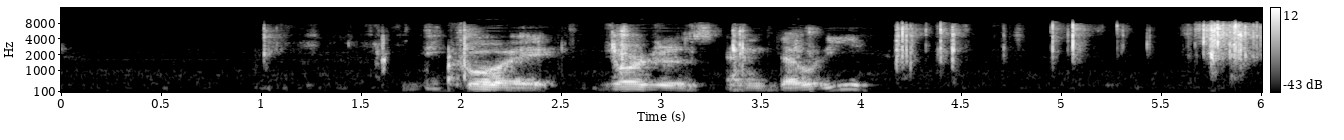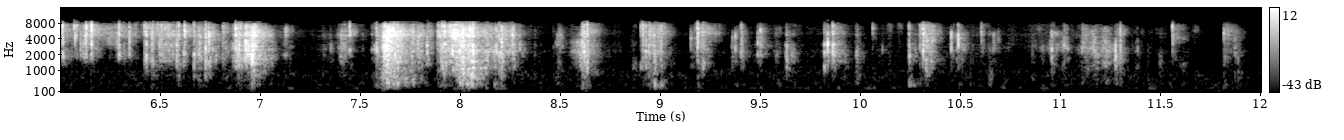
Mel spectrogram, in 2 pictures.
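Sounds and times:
wrapper crinkling and tearing: 0:04.1 - 0:12.0.

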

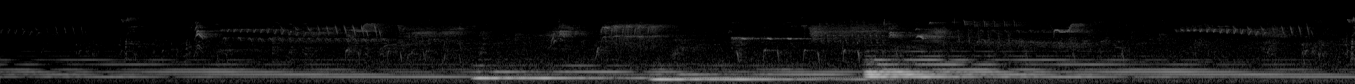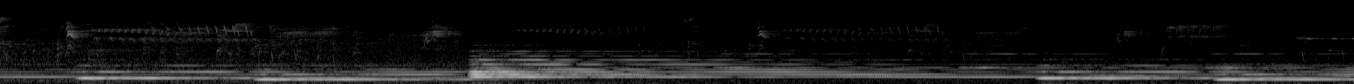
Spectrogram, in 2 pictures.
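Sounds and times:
ambient music with held chords: 0:00.0 - 0:27.0
birds chirping and trilling: 0:00.0 - 0:27.0.

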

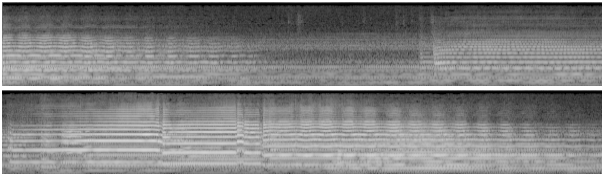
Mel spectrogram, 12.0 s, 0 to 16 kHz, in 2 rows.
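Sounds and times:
brass band playing held chords: 0:00.0 - 0:12.0.

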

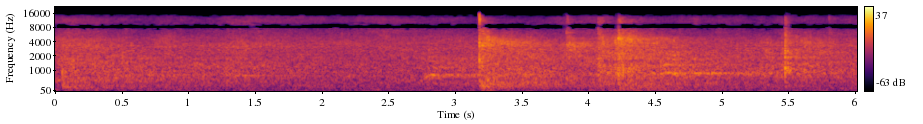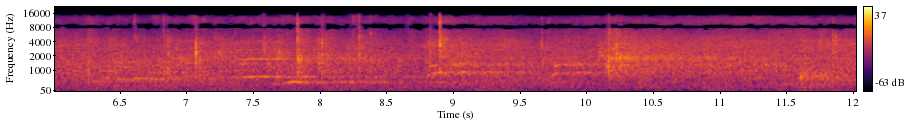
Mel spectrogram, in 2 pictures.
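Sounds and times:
hockey stick hitting puck: 0:05.3 - 0:05.9, 0:10.1 - 0:10.6.

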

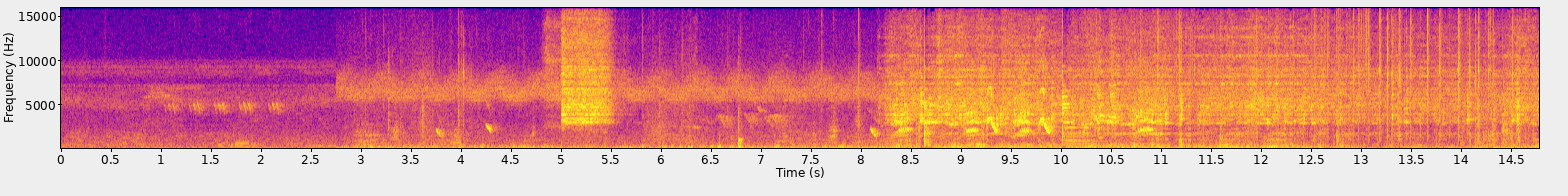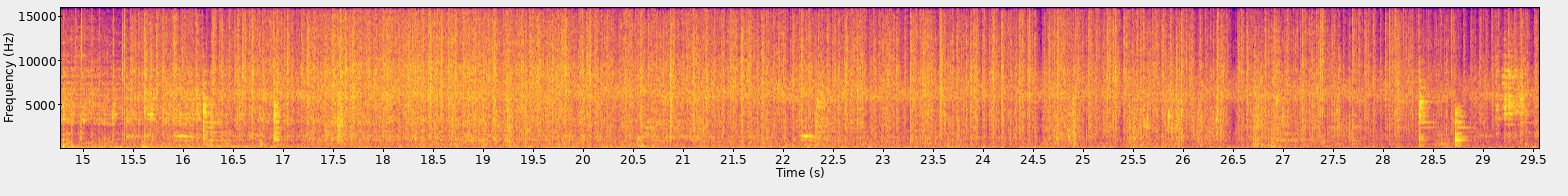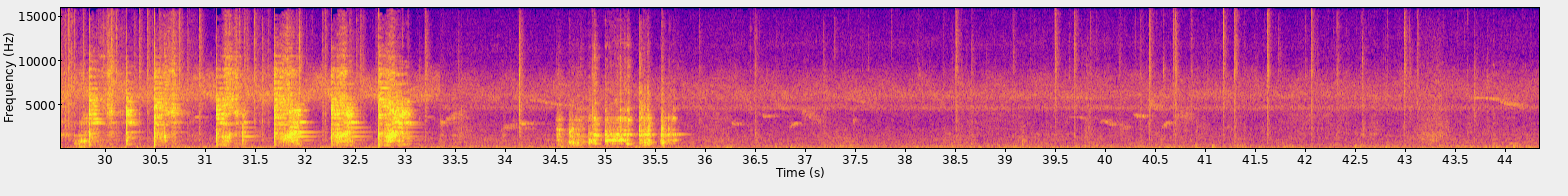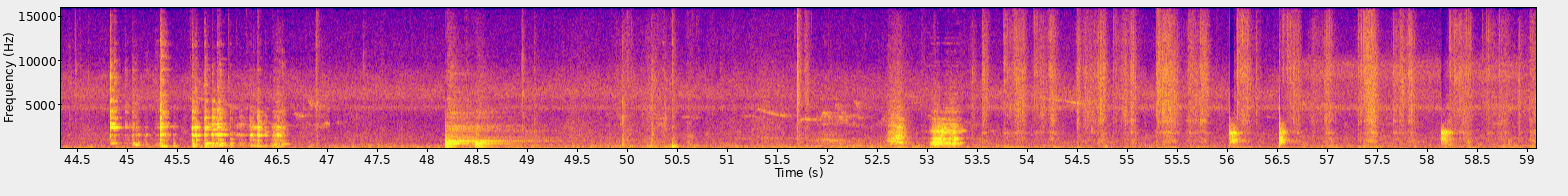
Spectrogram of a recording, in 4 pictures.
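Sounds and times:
seeds crackling and sizzling: 0:00.9 - 0:59.0
seeds pouring into wok: 0:02.8 - 0:35.9, 0:43.0 - 0:59.0
metal ladle scraping wok: 0:05.0 - 0:05.6, 0:08.0 - 0:24.0, 0:24.6 - 0:35.8, 0:44.8 - 0:59.0.

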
